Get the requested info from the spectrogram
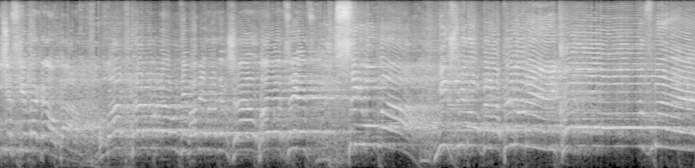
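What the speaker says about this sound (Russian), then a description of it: "Овации зал." An arena crowd at a professional fight event roars and whoops after a technical knockout win, loud sustained shouting and cheering with a voice calling out over the din.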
